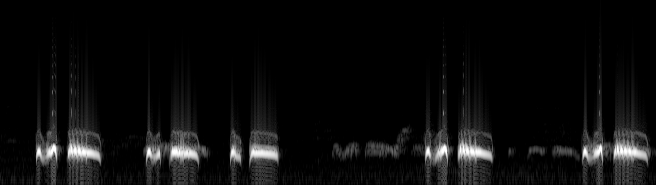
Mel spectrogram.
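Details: Spotted dove cooing (gáy): clear, low, mellow hooting phrases of three to four coos, with the last note drawn out, repeated about every three seconds in a quiet setting with soft murmurs between phrases.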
